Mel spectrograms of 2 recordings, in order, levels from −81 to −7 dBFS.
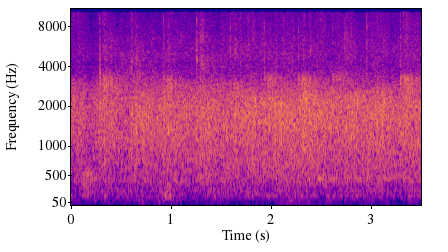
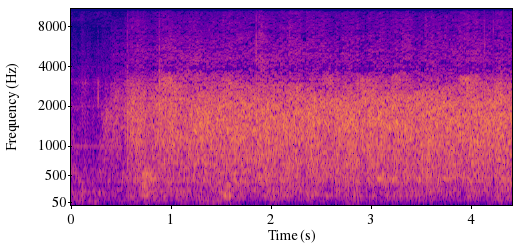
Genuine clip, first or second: first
